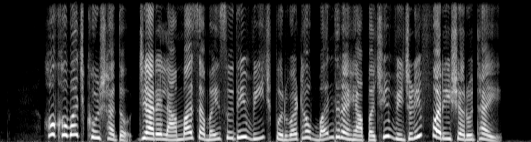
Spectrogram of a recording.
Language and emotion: Gujarati, happy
